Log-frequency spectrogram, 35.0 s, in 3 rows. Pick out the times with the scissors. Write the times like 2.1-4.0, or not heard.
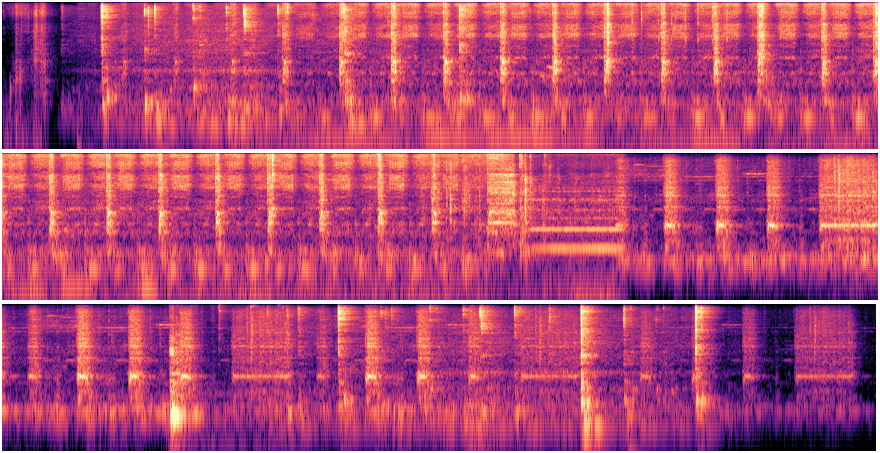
8.3-9.7, 17.2-18.1, 25.6-27.1.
